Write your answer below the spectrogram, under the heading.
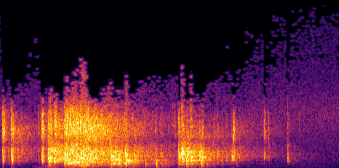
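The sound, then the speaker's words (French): A plate falls and breaks with a loud crash and a burst of shattering. A second impact follows, then a few scattered clinks as pieces settle, with no voices. “Qui a cassé cette assiette?”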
